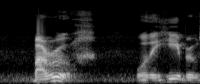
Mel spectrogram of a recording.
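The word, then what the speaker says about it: ברוך: And then the chaf sofit is CH, and the two dots inside the shva means come to a glottal stop. No extra vowel sound will be pronounced after that. So we have Baruch, Baruch, Baruch.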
